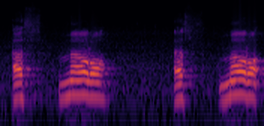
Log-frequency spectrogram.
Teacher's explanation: सा का मखरज है जबान की नोक जब ऊपर वाले दांतों की नीचे से यानी नोक से लगे।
